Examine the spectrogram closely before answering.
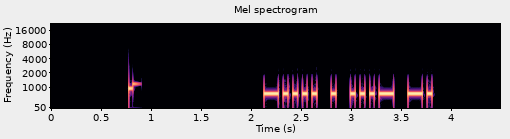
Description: Morse code, heard as a keyed tone, about 25 wpm, 700 Hz. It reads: 6EVN
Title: All Cut Numbers - 4-Digit 25wpm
